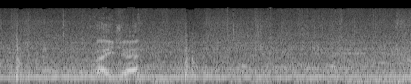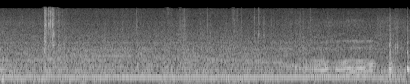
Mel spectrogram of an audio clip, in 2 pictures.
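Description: A man speaks loudly outdoors among a crowd.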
